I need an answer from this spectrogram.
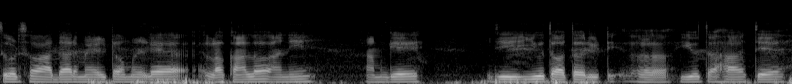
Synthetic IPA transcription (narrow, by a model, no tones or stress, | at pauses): soɽsɔad̪ʱaɾmeɭʈɔməɭljaləkãləani | amɡe | d͡ʑijut̪ɔt̪ʰɔɾiʈijut̪ɦat̪e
